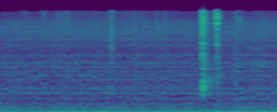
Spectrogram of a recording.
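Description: Steady low hum of room noise, with two quick clicks close together about one and a half seconds in.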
